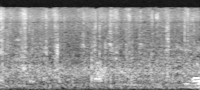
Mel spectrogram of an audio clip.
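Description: Quiet outdoor background: faint distant voices and a few light ticks and scuffs, with a man's voice starting at the very end.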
